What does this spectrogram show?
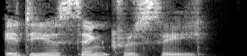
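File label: "idiosyncrasy", English, British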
